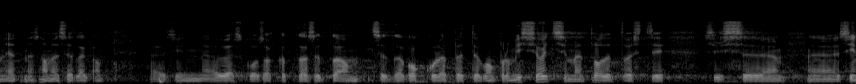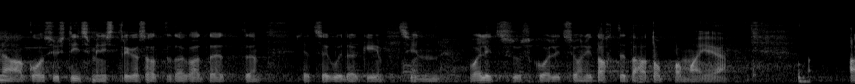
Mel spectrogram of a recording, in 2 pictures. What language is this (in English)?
Estonian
